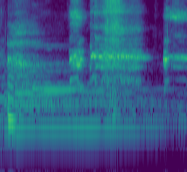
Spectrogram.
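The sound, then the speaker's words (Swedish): A rooster crows loudly, a single drawn-out cock-a-doodle-doo with strained, rising and falling calls, heard on its own without talk. “Det är ett klassiskt avslut när du skriker på tuppen.”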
